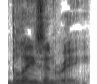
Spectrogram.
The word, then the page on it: blazonry: British English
